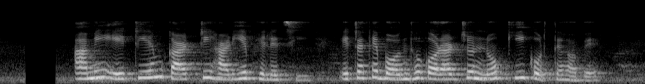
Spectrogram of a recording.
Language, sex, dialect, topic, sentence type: Bengali, female, Northern/Varendri, banking, question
